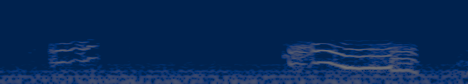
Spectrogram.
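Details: Persephone, a chonky pet cat, snores with two voiced, harmonic breaths. The first is short and wavering. The second is longer and slides downward, heard against a low steady room hum.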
